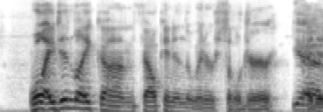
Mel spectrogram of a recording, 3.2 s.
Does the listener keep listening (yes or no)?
no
